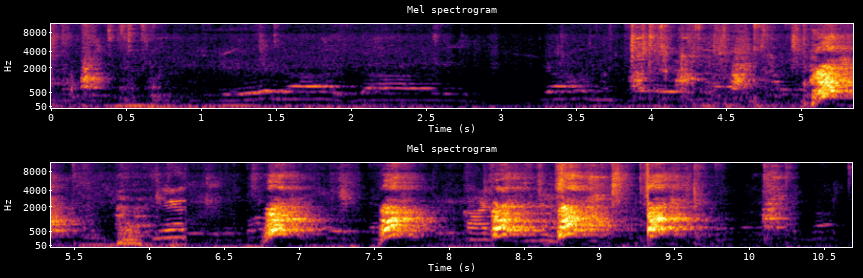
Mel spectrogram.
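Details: Leo, a German Shepherd, barking at cattle in India; a series of loud, deep barks about once a second in the second half, after a person's talking and a short whine at the start.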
